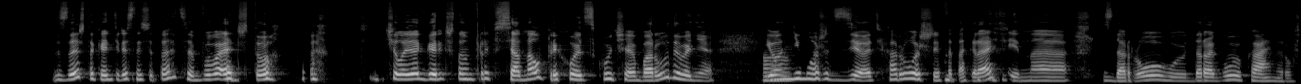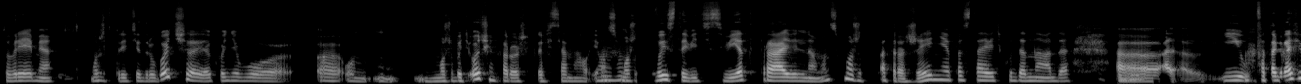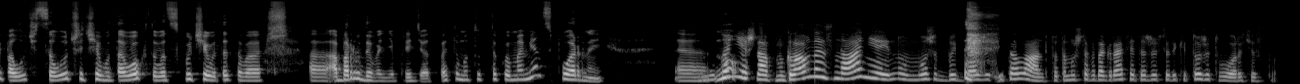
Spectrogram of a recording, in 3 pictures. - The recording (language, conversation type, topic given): Russian, podcast, Какие хобби можно начать без больших вложений?
- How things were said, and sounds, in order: tapping; laughing while speaking: "что"; chuckle; unintelligible speech; other background noise; other noise; teeth sucking; chuckle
